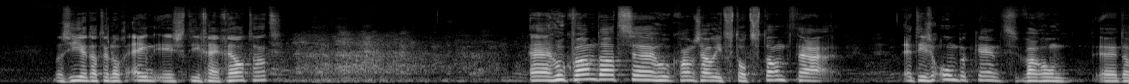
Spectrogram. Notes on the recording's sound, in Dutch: Live talkshow en podcast Ken Je Dat Niet Horen Dan? De show is maandelijks live te zien in Theater Walhalla in Rotterdam (Katendrecht).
